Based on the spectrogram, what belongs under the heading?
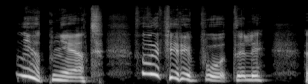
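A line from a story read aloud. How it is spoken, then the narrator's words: Laughing. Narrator (Russian): рассмеялась миссис Бэйнс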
